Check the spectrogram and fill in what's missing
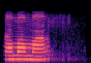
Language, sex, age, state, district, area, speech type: Tamil, male, 18-30, Tamil Nadu, Dharmapuri, rural, conversation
